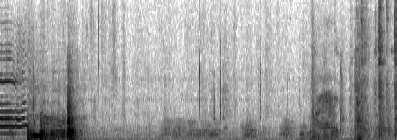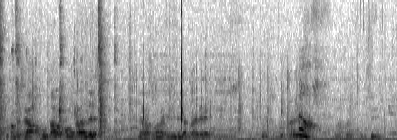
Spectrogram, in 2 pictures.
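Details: Cats up for adoption in Zaragoza, indoors: a loud, drawn-out meow opens, then a run of shorter wavering meows follows amid Spanish speech, a cupboard-like knock and a steady low electrical hum.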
